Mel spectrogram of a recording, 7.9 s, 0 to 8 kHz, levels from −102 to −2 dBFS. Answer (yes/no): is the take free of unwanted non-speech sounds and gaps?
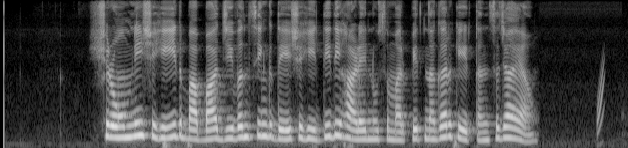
no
